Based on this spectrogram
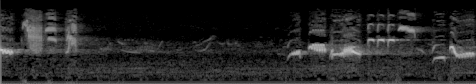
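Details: Eurasian blackbird singing: a burst of high, squeaky twittering, then after a pause several mellow, fluty warbled phrases that rise and fall in the middle register, with some thin high notes laid over them.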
